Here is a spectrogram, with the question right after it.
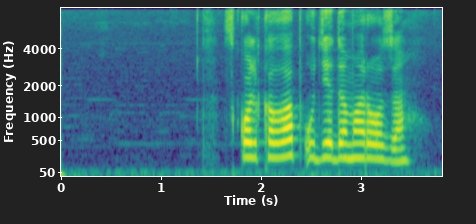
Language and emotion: Russian, neutral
